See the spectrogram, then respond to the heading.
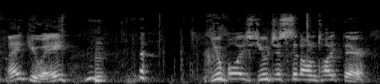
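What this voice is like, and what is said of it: Put-on Canadian accent. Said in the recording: “Canadian accent.”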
